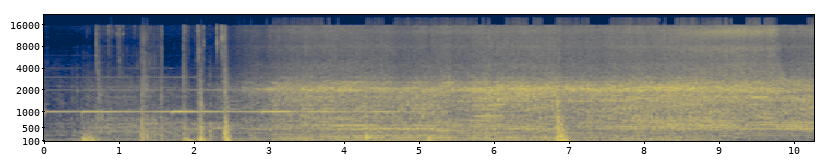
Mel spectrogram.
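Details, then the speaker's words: Car at idle, engine running: a few clicks, then a steady gritty grinding hiss that doesn't let up. Rust at the alternator; alternator suspected, pulleys to be spun with the belt off to confirm. "the problem is likely the alternator but uh I'm not a firm believer in guessing so what I'm going to do is remove the belt and uh spin some pulley"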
